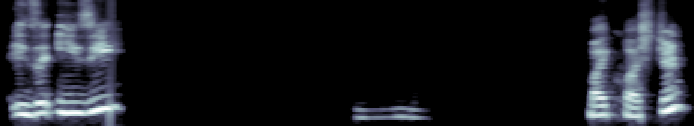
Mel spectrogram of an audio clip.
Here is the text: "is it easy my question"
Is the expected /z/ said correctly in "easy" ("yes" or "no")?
yes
